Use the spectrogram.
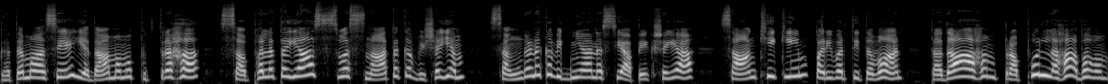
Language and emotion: Sanskrit, happy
